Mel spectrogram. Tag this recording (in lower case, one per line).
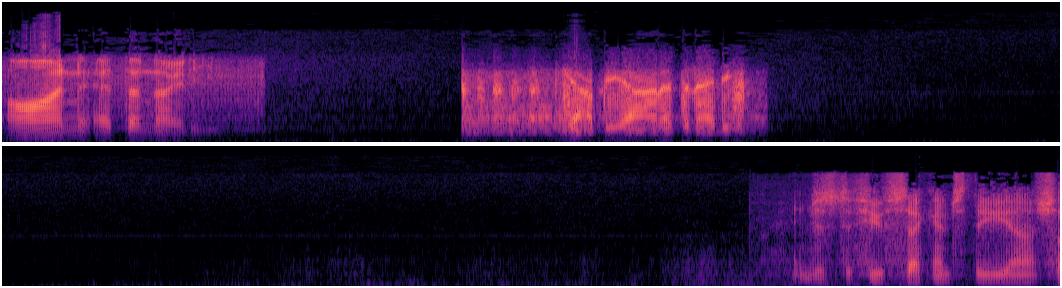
radio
